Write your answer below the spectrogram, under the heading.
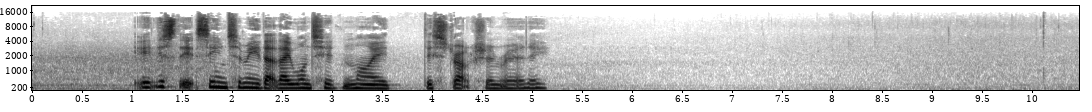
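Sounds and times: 
steady rain falling outside a clinic: 0:00.0 - 0:10.4
speech: 0:01.0 - 0:05.2
rain spattering on hard surfaces: 0:06.2 - 0:10.4.

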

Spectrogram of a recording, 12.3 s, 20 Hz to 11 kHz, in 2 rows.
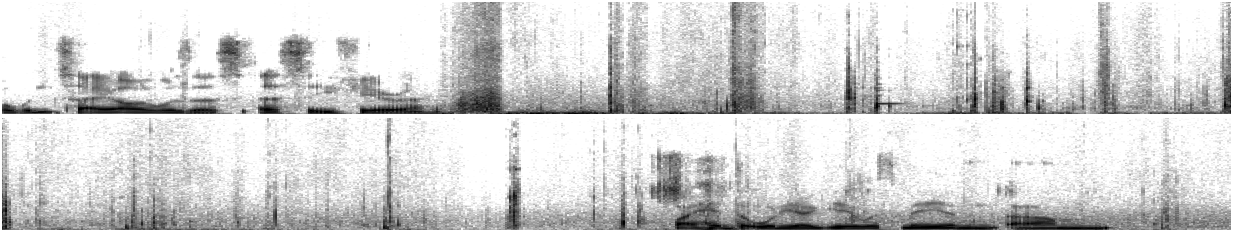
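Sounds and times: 
speech: 0:00.0 - 0:02.8, 0:09.5 - 0:11.8
boots treading over rough schist and granite: 0:02.2 - 0:12.2
stone clacks: 0:04.2 - 0:05.2.

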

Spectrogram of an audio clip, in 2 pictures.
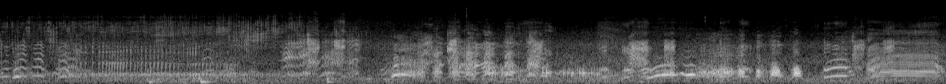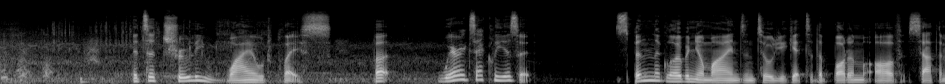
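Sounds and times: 
elephant seals bellowing and roaring: 0:00.0 - 0:10.6
higher squawking calls: 0:00.0 - 0:10.6
speech: 0:10.8 - 0:14.8, 0:15.6 - 0:18.9.

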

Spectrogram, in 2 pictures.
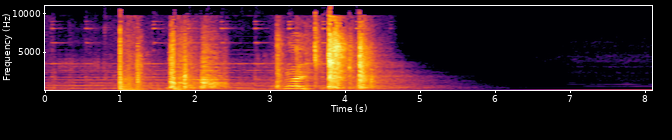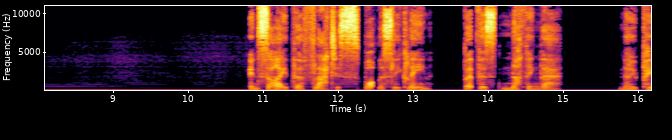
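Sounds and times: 
door being smashed down with heavy splintering crashes: 0:01.0 - 0:02.4, 0:03.1 - 0:04.6
speech: 0:03.2 - 0:04.0, 0:10.8 - 0:15.0, 0:15.8 - 0:16.1
steady low hum: 0:05.5 - 0:16.1.

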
